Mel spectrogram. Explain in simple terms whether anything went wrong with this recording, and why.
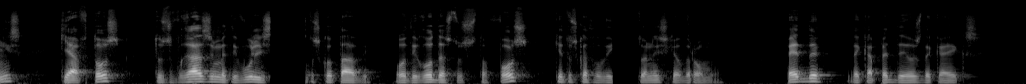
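Yes. The speech suffers a digital broadcast dropout twice, from 2.70 to 3.06 s and from 6.12 to 6.39 s. The receiver lost good data and muted, so the sound fades out almost instantly, leaves a clean silence, then resumes further along. Unlike crackle or stutter, nothing repeats, and the missing speech never comes back.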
